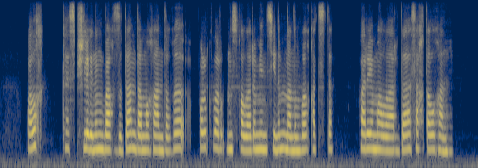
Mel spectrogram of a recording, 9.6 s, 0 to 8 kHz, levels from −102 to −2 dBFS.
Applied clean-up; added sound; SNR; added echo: neural diffusion model UNIVERSE++.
